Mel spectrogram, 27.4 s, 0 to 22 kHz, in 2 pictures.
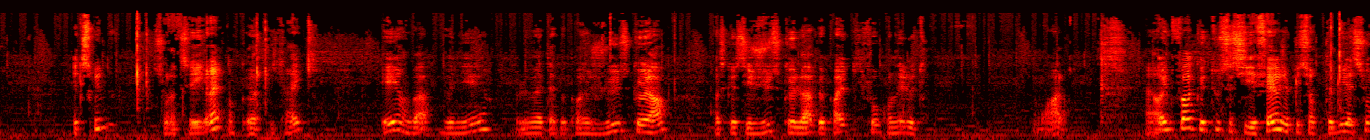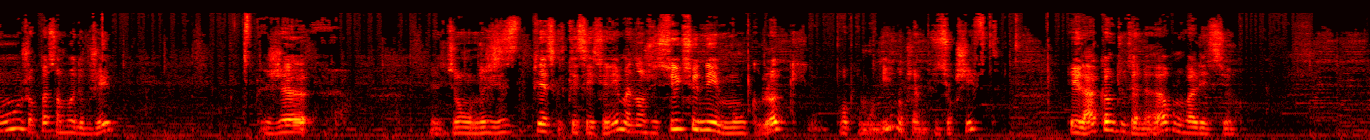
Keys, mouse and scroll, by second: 0.0 middle click, 1.4 e, 6.2-8.1 drag, 8.1 middle click, 8.4-11.7 middle drag, 13.3 Tab, 15.9 middle click, 18.7 middle click, 19.0-21.1 scroll up 1, 21.1-23.6 scroll up 1, 23.6-26.3 right drag, 26.3-27.4 middle drag.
